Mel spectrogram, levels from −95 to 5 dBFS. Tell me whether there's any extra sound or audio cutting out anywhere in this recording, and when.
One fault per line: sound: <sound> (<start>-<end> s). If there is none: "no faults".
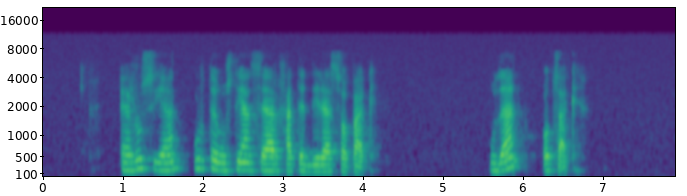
no faults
